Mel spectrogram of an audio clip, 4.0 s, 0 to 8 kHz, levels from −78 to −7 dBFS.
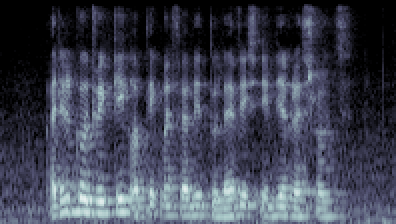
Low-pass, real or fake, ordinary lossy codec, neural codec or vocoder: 7.2 kHz; fake; none; codec, 16 kHz, 6 kbps, DAC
